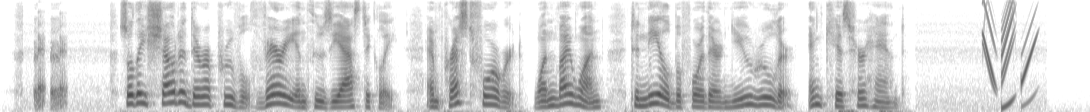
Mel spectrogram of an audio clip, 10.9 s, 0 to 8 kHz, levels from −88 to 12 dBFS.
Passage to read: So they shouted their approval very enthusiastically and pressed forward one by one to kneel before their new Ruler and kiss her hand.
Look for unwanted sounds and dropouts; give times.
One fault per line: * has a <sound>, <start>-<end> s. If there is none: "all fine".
* has a laugh, 0.3-0.7 s
* has a chirp, 9.8-10.4 s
